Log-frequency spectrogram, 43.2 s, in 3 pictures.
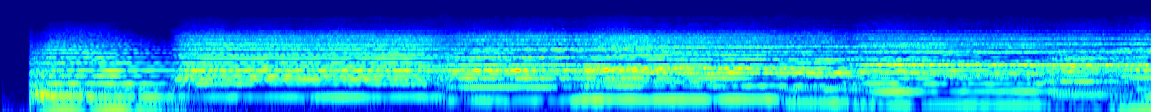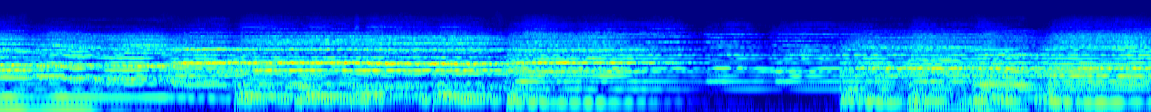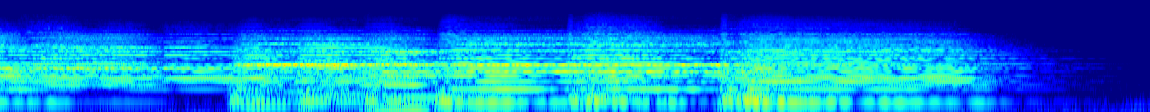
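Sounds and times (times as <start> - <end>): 
mass in C minor: 0.3 - 42.7.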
